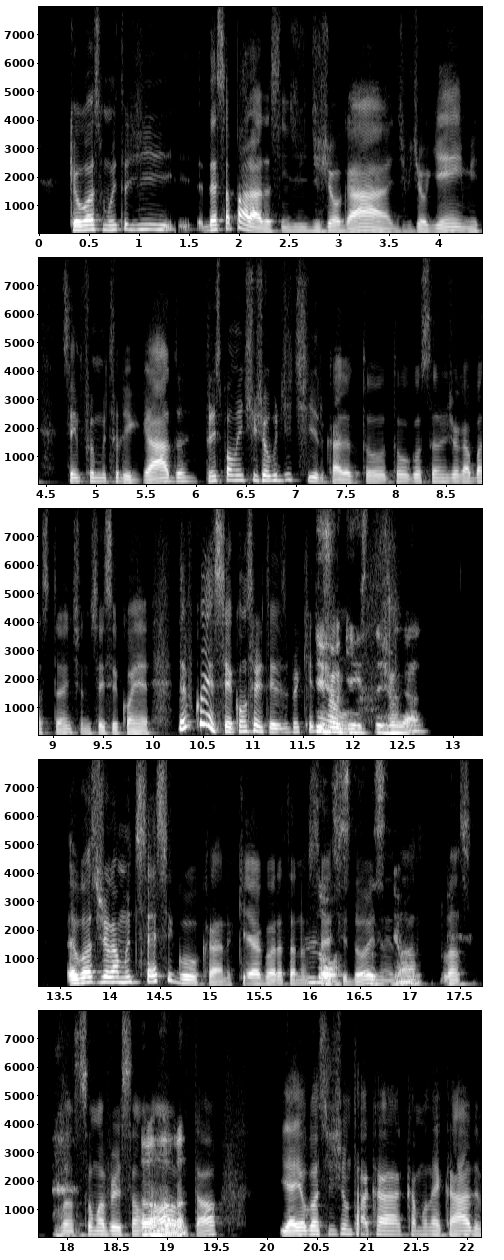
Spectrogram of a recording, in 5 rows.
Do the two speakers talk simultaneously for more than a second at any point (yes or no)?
yes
